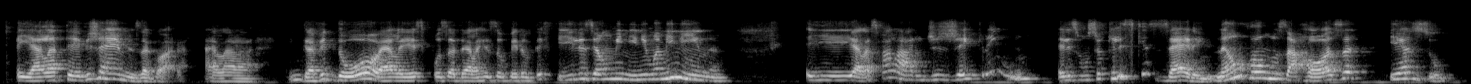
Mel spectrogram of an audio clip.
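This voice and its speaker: With an animated tone and very wide pitch swings, the voice moves at a moderate pace. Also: woman, medium pitch for a woman. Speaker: psychologist giving a talk. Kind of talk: lecture.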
